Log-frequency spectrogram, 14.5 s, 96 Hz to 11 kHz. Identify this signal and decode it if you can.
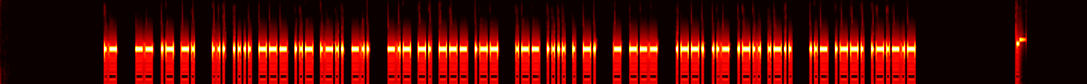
Morse code, heard as a keyed tone, about 36 wpm, 700 Hz. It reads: A MAN SHOULD KNOW WHEN TO PULL UP.
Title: Sentences from Top 1000 Words - Review Part 2 - 35wpm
